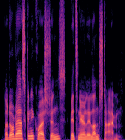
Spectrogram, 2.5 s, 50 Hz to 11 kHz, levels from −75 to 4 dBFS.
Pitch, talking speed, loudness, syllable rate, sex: 150 Hz, 215 wpm, -16 LUFS, 5.7 syllables/s, male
